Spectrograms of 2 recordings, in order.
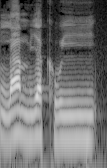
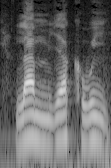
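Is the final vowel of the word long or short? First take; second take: long; short. First: The final vowel is drawn out long. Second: The final vowel is cut short. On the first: The speaker calls it wrong. "jangan lam yakwi, jangan dibaca begitu" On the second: The speaker calls it right. "pendek dia"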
